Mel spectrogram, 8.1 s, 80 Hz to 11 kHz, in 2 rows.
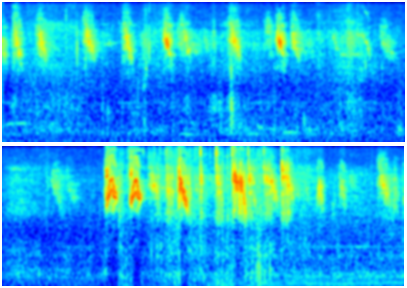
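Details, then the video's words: Eurasian tree sparrows come to a bench to be fed, 3 June 2020; scattered thin chirps at first, then from midway a louder, busier burst of sharp overlapping tweets, with a faint low hum beneath. "ベンチの上のすずめ達 20200603 1（餌を貰いに来る雀達"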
